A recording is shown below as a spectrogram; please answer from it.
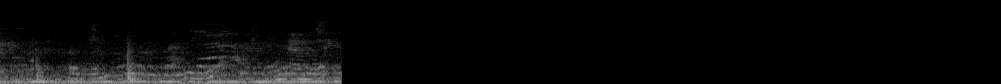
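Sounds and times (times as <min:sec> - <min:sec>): children's chatter: 0:00.0 - 0:03.4.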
